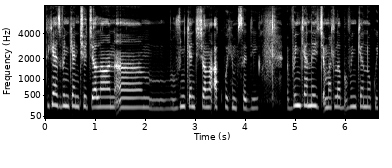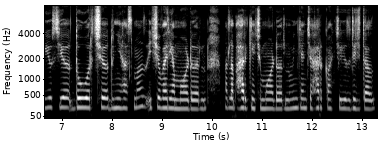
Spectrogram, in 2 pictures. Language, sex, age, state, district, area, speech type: Kashmiri, female, 45-60, Jammu and Kashmir, Baramulla, rural, spontaneous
